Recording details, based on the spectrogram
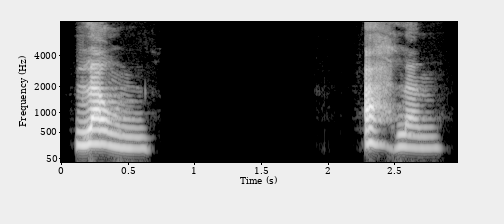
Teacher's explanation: Unlike the English L, the tongue is ever so slightly flatter and straighter in Arabic. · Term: Arabic L sound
